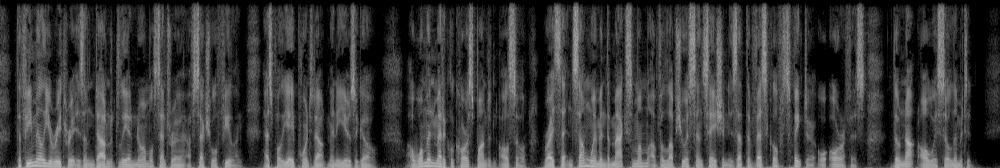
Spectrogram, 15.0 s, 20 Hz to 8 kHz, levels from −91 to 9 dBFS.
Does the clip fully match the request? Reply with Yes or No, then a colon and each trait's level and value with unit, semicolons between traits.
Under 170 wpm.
No: average, 180 wpm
